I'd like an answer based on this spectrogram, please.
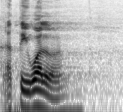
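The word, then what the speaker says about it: الطوال: Apa bacanya ya? Atiwal. Kalau enggak tuwal ya tawal ya. Tuwal saja. At-Tuwalu. Minal Kufiyyin wa Abul Fathi ibni Jinni wa tabi'ahuma al-musannifu wa bima warada min dhalika qauluhu.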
